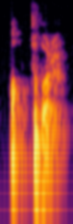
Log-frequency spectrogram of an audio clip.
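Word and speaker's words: October: চাপ হবে September September হবে না সেপ্টেম্বর তো অক্টোবর অক্টোবর বলি আমরা অক্টোবর ট উচ্চারণ করি এখানে আমরা ট উচ্চারণ করতে পারবো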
